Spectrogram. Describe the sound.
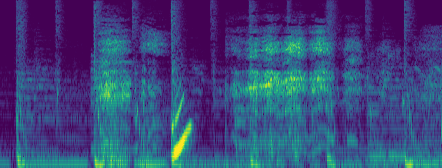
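An underwater-style bloop sound effect: a burst of wet plops and drips, with a quick upward-sweeping bloop in the middle and bubbling, gurgling tones after it.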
